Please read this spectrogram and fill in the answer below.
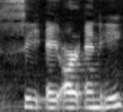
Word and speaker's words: carne: the spanish word for meat is carne cardenas c-a-r-n-e carne is how you would like the american way of print pronouncing it carne gardner and this uh the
